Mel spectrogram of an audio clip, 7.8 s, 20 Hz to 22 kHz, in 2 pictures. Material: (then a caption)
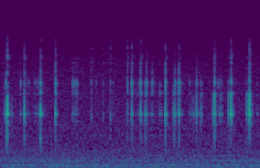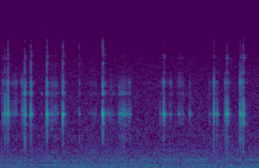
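Metal. Long green-painted nails tap and scratch the black rectangular metal body of a 3Dio binaural microphone with white silicone ears while it is held. Quick, sharp clicks ring briefly around a pitch near 1.4 kHz with bright overtones, with softer scratching in between over a low, steady hiss.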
